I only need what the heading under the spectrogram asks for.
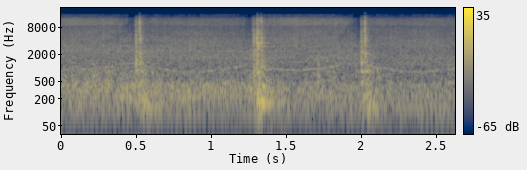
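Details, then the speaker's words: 1994 Dodge Dakota with a new aftermarket wiper motor, reinstalled and running on high speed: even swish-and-thump about every three-quarters of a second over a soft motor hum. Speed similar to the stock motor; normal operation. "Looks like they travel about the same speed as the old motor too. And here's normal speed. And here's high speed."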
